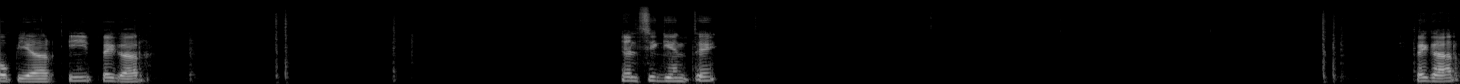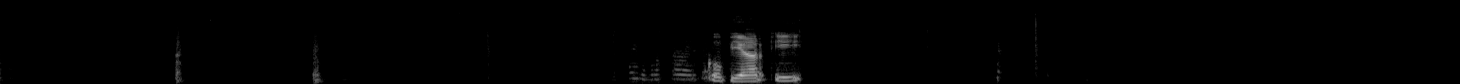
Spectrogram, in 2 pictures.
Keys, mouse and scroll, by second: 1.3 click, 2.7 Return, 5.7-7.5 drag, 8.3 right click, 9.1 click, 13.1 Return, 15.1 scroll down 1, 16.6-19.1 drag, 19.9-24.9 right drag, 24.9 Return.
